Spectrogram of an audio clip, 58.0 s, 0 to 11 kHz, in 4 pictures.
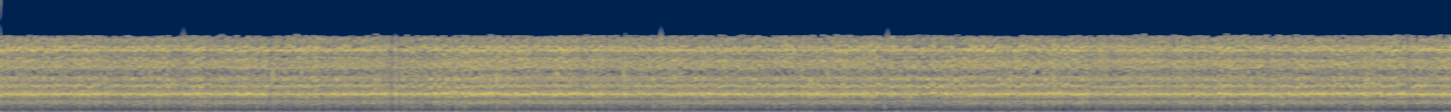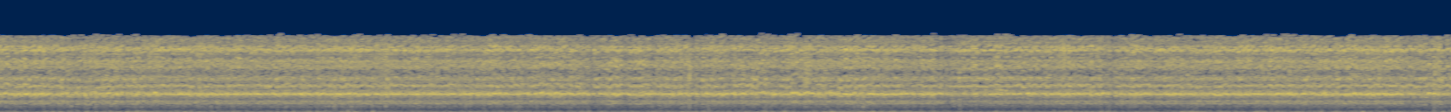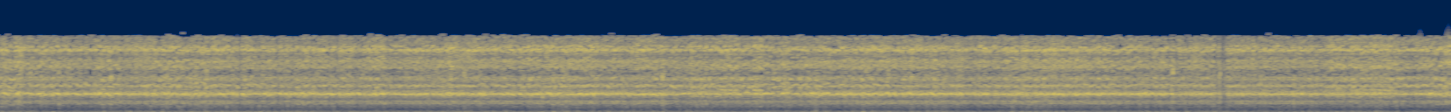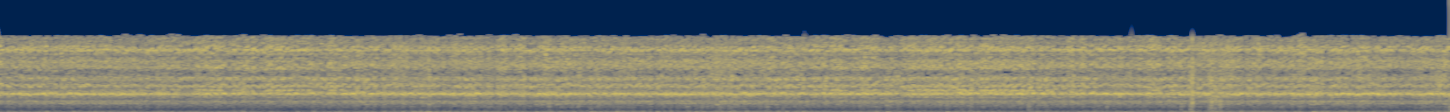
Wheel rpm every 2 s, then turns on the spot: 230, 230, 230, 230, 220, 230, 230, 230, 240, 230, 230, 230, 220, 230, 230, 230, 230, 230, 220, 230, 240, 220, 230, 220, 230, 230, 210, 220, 230.
none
